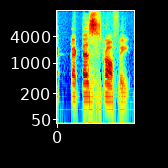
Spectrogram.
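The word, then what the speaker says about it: catastrophe: इसका प्रोनाउंसिएशन होता है कैटास्ट्रॉफी।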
